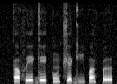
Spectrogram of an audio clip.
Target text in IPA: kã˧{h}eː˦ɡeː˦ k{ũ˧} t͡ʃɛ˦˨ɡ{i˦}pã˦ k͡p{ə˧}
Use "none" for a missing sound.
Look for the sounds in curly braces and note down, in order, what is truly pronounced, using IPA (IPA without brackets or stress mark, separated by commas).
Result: f, ũ˧, iː˦, ə˧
